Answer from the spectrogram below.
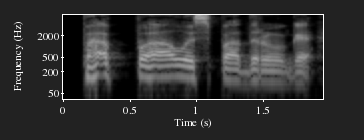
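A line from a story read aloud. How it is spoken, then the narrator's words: Said, then laughed. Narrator (Russian): сказал он и рассмеялся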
